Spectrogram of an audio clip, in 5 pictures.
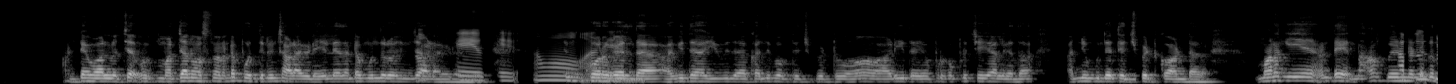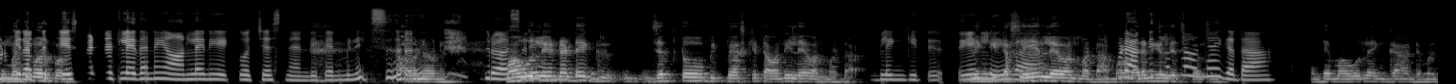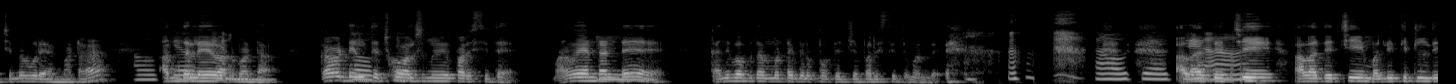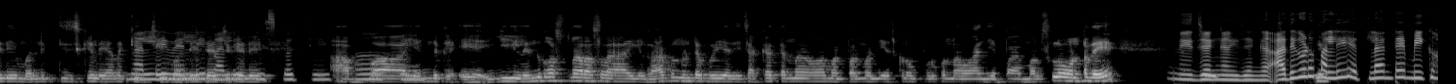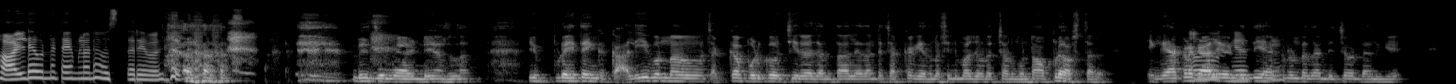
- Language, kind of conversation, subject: Telugu, podcast, అతిథులు ఇంటికి రానున్నప్పుడు మీరు సాధారణంగా ఏఏ ఏర్పాట్లు చేస్తారు?
- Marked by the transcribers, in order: in English: "ఆన్‌లైన్"; in English: "టెన్ మినిట్స్ గ్రోసరీ"; chuckle; in English: "జెప్టో, బిగ్ బాస్కెట్"; in English: "బ్లింకిట్"; in English: "బ్లింకి‌ట్"; chuckle; giggle; chuckle; in English: "హాలిడే"; laugh; other background noise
